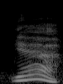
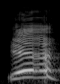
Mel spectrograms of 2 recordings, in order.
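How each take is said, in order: First: Said in the usual way. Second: Much higher and louder yeah; hammed-up eager yeah; overeager agreement. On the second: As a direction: push the yeah up with forced enthusiasm. Awkward agreeing.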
